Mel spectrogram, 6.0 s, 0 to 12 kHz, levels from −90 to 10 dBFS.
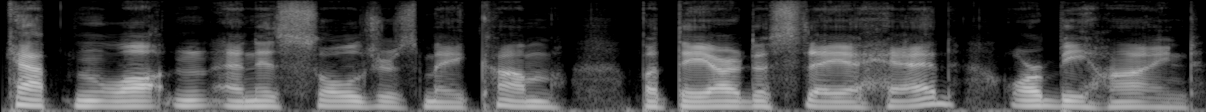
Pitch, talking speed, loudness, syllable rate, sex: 120 Hz, 150 wpm, -22 LUFS, 3.9 syllables/s, male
